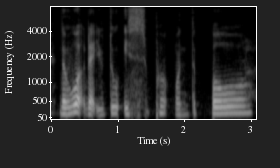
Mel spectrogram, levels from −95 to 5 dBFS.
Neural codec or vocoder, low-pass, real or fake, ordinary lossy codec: codec, 16 kHz, 4 kbps, FreqCodec, larger model; none; fake; none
